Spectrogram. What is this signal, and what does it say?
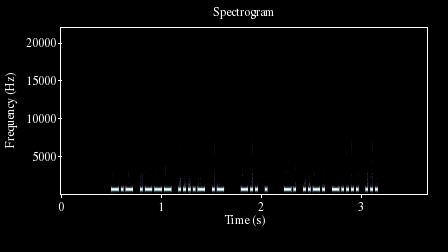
Morse code, heard as a keyed tone, about 46 wpm, 700 Hz. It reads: KJ4A DE NF6S
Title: USA Callsign DE Callsign - 4 Characters - 50wpm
